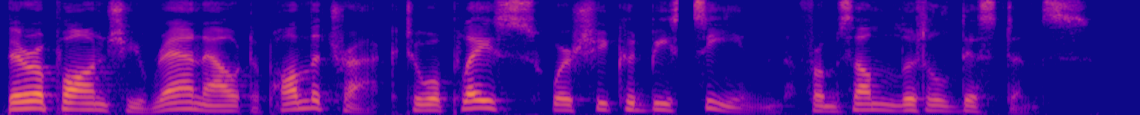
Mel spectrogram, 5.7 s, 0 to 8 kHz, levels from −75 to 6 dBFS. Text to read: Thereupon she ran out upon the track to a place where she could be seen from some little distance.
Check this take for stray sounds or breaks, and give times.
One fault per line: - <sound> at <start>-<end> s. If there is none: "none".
- dropout at 3.4-3.5 s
